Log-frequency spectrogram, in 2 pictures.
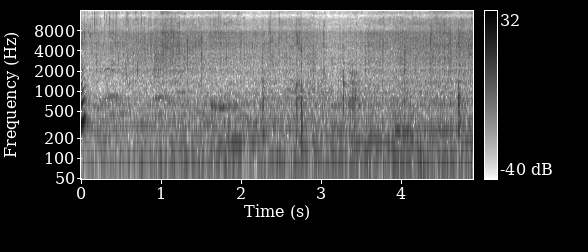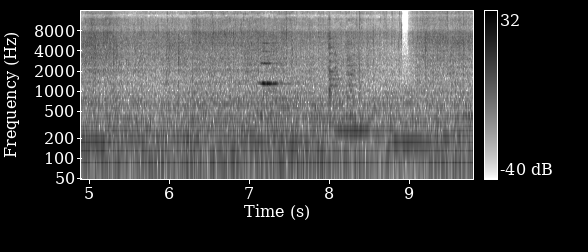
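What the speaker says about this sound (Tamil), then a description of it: "இது கூட கொஞ்சோண்டு தக்காளி சேர்த்து நல்லா வதக்கிக்கலாம்" Onions and tomato sauté in a pan for Tamil egg thokku, giving a steady close sizzle with occasional soft stirring scrapes and almost no other sound.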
